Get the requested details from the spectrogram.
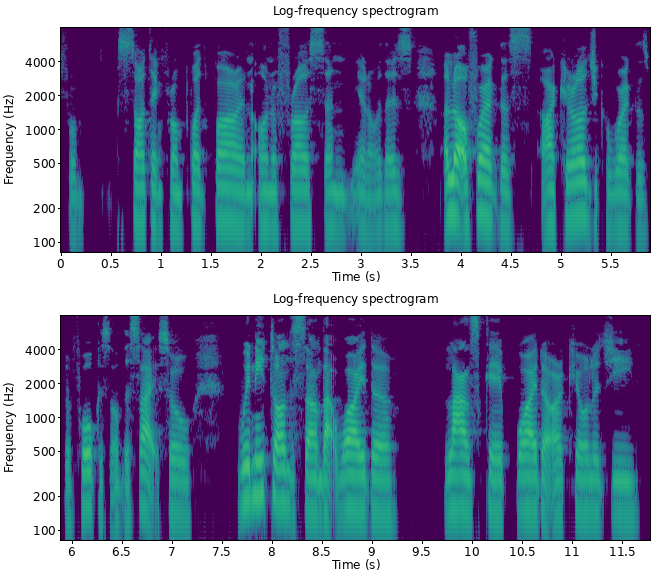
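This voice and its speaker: A woman's voice: very deep voice, fairly even intonation, normal speed, no room sound. A woman from Lebanon, a guest on a podcast, explaining at length with frequent restarts and "you know". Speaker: guest archaeologist. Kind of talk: podcast conversation.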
